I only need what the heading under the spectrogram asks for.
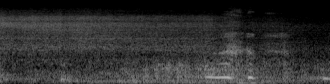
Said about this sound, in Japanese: しかしほんま、この時間の電車は混み混みやな。ぎゅうぎゅうのすすめでかなわんわ。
